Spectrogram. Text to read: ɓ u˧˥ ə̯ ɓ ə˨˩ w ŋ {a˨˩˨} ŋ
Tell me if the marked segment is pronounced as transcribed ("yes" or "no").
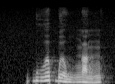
yes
